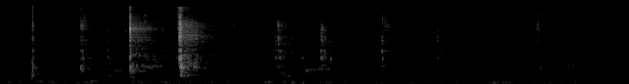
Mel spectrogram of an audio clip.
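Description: Close-up mouth sounds of a person chewing food: irregular wet clicks and lip smacks, two louder ones a little under two seconds in, then sparser and fainter.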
